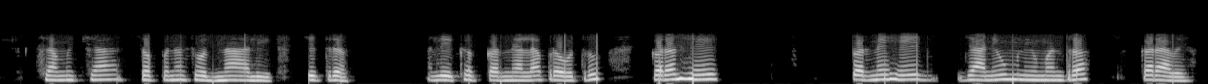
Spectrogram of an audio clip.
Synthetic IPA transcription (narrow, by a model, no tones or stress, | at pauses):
səmikʂʰasəpnəsod̪ʱnaːliːt͡ɕit̪ɾə | lekʰəkːəɾɳjalapɾəʋət̪ɾu | kəɾəɳɦe | kəɾɳeɦe | d͡ʑaniwmnimənt̪ɾə | kəɾaʋe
